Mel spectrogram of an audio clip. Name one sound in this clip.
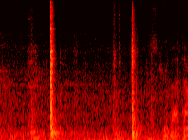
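Hard plastic knocks and clatters sharply a few times.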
